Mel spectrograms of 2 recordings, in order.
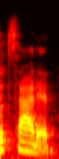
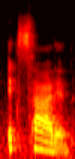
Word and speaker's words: excited: They'll be so excited. They will, they say they'll হচ্ছে they will এর contraction form. They'll be so excited নয়, they say excited. এই ঠিটাকে তোমাকে ডি এর মতো উচ্চারণ করতে হবে।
